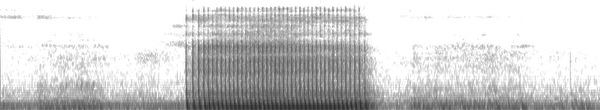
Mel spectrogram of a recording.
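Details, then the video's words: English Bulldog snoring, one of five bulldogs in a home: a single loud, low, fluttering snore lasting about a second, with rapid rattling pulses, rising out of quiet breathing and fading back to soft background rumble. "Those Famous Bulldog Snores"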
